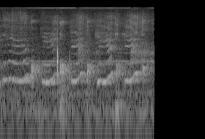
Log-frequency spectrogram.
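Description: Porcupine whining: a quick run of short, rising cries, about four a second, cut off suddenly after about a second and a half.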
